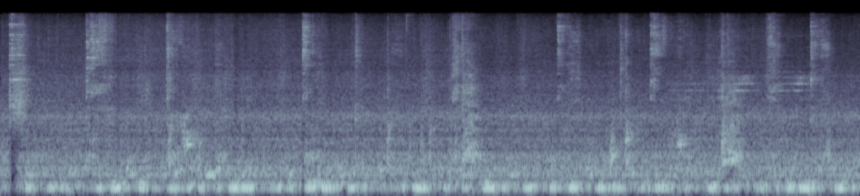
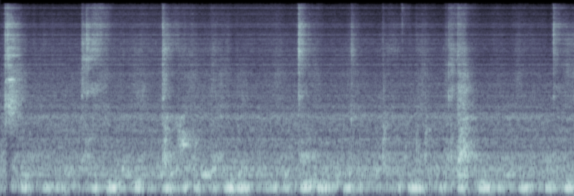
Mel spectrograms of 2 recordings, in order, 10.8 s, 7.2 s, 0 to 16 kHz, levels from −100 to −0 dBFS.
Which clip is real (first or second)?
first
